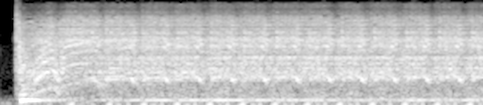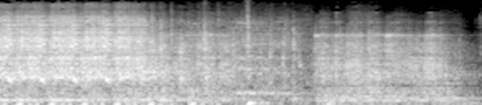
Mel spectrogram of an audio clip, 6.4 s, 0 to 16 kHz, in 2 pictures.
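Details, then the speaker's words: Kohler 14 HP single on a Minneapolis Moline 114 Hydro garden tractor, cover removed, started on choke: hard top-end knock about three per second for a few seconds then shut off; owner thinks the engine is simply worn. "so that confirms you can hear it kind of knocking up here in the top end so just wanted to make sure that it wasn't something hitting that cover because I have heard that cover make some bad noises before but I think this engines just were out"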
